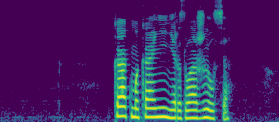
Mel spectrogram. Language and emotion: Russian, angry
